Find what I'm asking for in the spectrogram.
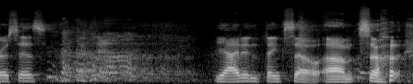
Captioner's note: audience laughing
